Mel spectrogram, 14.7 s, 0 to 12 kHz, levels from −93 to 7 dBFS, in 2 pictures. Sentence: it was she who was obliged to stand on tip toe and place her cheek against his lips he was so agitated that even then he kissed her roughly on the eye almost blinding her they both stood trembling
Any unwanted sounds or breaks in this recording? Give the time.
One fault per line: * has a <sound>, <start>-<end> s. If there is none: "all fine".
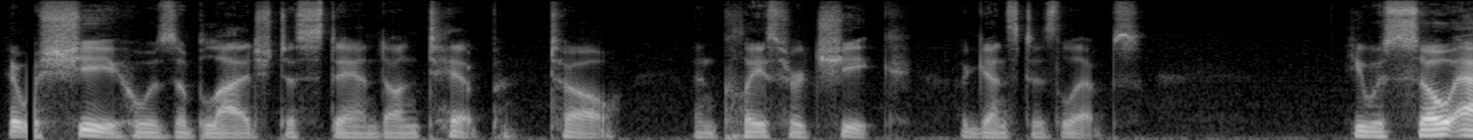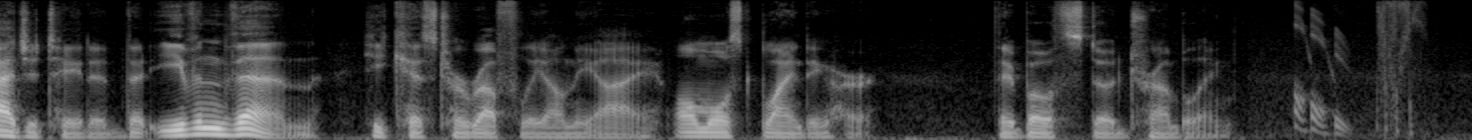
* has a dropout, 0.1-0.2 s
* has a chirp, 13.8-14.5 s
